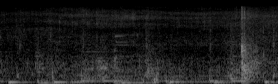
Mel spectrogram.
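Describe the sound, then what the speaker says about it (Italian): Fish bones sizzling and toasting in a hot pan with cherry tomatoes, a steady crackling fry with occasional stirring clatter and no voices. "Facciamo tostare ancora un paio di minuti in modo che vengano fuori tutti i sapori"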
